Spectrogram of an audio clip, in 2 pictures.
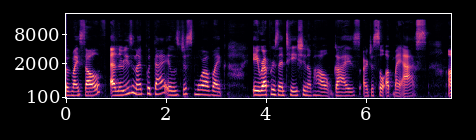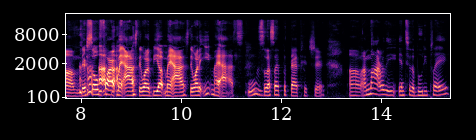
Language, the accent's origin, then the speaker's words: English; Toronto, Ontario, Canada; I'm from the West End. I'm a Jane baby, specifically South Jane. So like Jane and St. Clair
